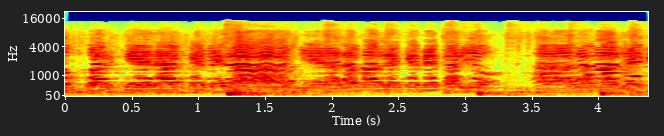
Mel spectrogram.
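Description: A Cádiz-style carnival singing group of men's voices singing together in chorus, with a deep beat about every two seconds.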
